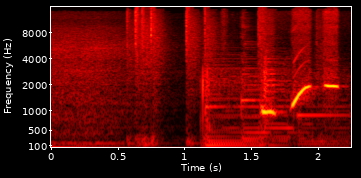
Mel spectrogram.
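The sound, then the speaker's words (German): A person whistles a short family melody, a signature tune from Baltic Sea holidays: three clear, bright whistled notes, the second sliding upward in pitch before the last one holds steady. “Wie, pfeifen? Genau, weil erstmal handelt es sich bei der von dir pfiffenen Melodie um unseren markenrechtlich geschützten Familienpfiff während des Ostseeurlaubs.”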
